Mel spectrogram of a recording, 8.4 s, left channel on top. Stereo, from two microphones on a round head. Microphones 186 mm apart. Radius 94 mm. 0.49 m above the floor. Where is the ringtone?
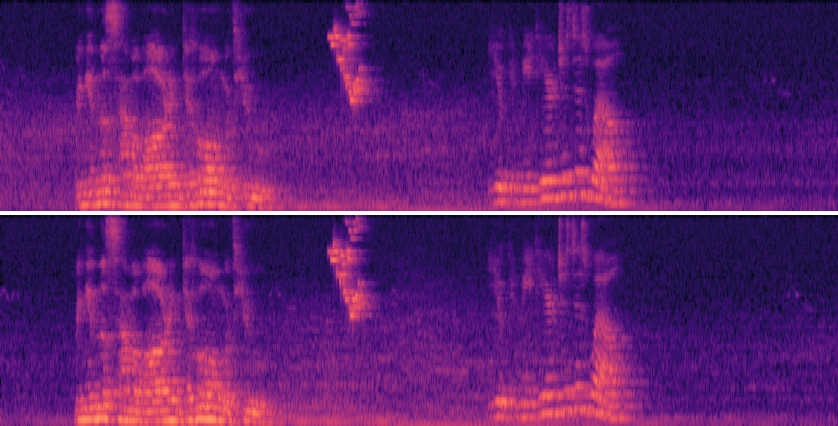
60° right (ahead or behind), 1.8 m.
